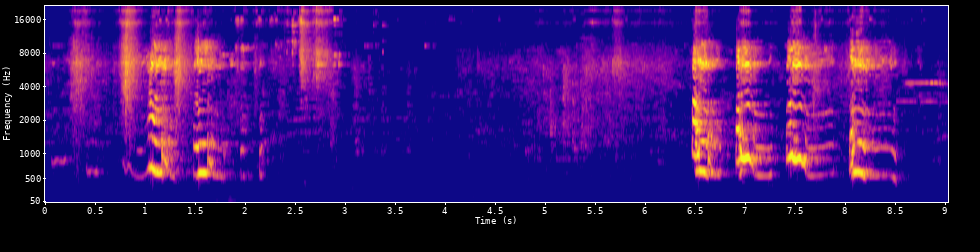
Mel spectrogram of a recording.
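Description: A beagle puppy gives short, rising and falling howls with a yelping, wavering tone.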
